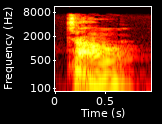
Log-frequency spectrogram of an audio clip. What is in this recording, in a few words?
hello, venetian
